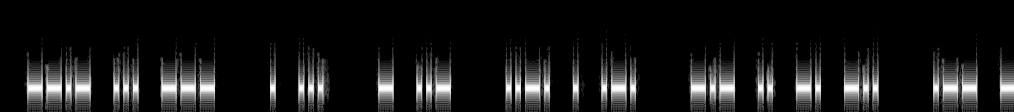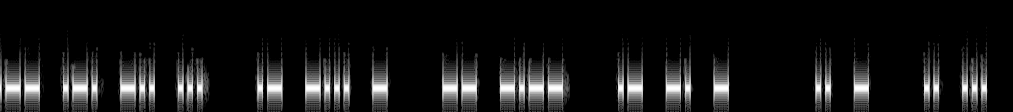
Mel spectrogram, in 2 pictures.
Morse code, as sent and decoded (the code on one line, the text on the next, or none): --.- ... --- / . ... / - ..- / ..-. .-. / -.- .. -. -.. / .-- --- .-. -.. ... / .- -... - / -- -.-- / .- -. - / .. - / .. ...
QSO ES TU FER KIND WORDS ABT MY ANT IT IS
